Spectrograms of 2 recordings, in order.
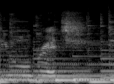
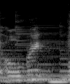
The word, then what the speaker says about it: Ulbrich: As for the last name, here's the hitch looks like it should be pronounced Ulbrich. But we say Ulbrich, though there's no K in sight. We were German, we would say it right.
